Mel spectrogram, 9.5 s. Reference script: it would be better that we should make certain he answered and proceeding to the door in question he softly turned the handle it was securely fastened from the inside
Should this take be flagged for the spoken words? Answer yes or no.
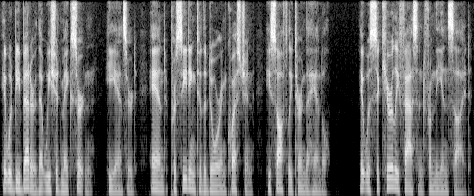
no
